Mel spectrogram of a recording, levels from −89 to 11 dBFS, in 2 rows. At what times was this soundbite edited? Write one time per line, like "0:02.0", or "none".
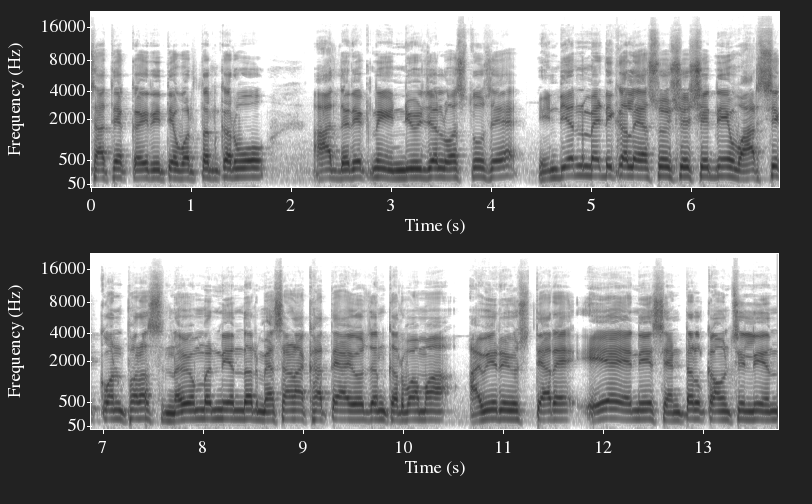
0:04.4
